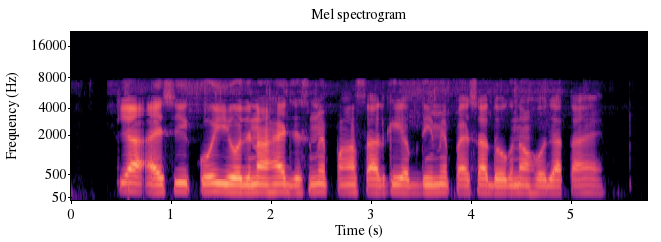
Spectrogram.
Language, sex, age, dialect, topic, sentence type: Hindi, male, 31-35, Awadhi Bundeli, banking, question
